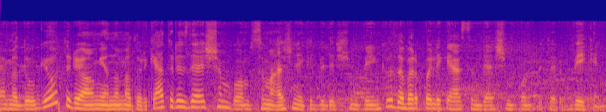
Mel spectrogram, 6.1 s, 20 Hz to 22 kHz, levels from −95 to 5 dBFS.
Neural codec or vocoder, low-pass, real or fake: vocoder, 22.05 kHz, 80 mel bands, WaveNeXt; 9.9 kHz; fake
